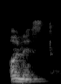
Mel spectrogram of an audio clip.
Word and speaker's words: honest: We are going to learn the, three most common exceptions when the age is silent. So please just say honest.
